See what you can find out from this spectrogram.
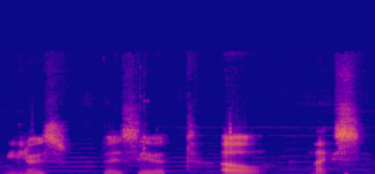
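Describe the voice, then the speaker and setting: A man livestreaming a game with casual commentary, talking in halting, muttered fragments. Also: mid-range voice, level tone, creaky, a bit bright, soft background music. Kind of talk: casual live gaming commentary.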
